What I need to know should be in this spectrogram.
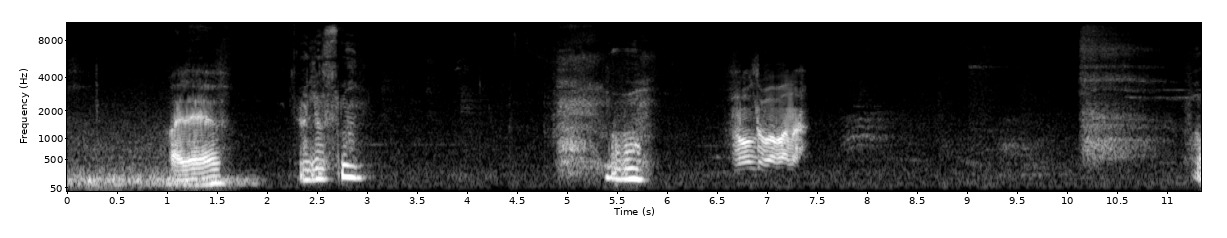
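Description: A young woman speaks quietly into a phone, close by.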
